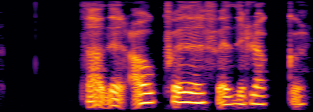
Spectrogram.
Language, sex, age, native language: Icelandic, male, 8, Icelandic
